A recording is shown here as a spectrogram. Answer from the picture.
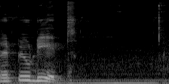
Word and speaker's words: repudiate: उसके बाद में हमने इसका साउंड देखा, इसको सही तरीके से बोलते कैसे हैं, तो इसको बोलते हैं रिप्यूडिएट।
